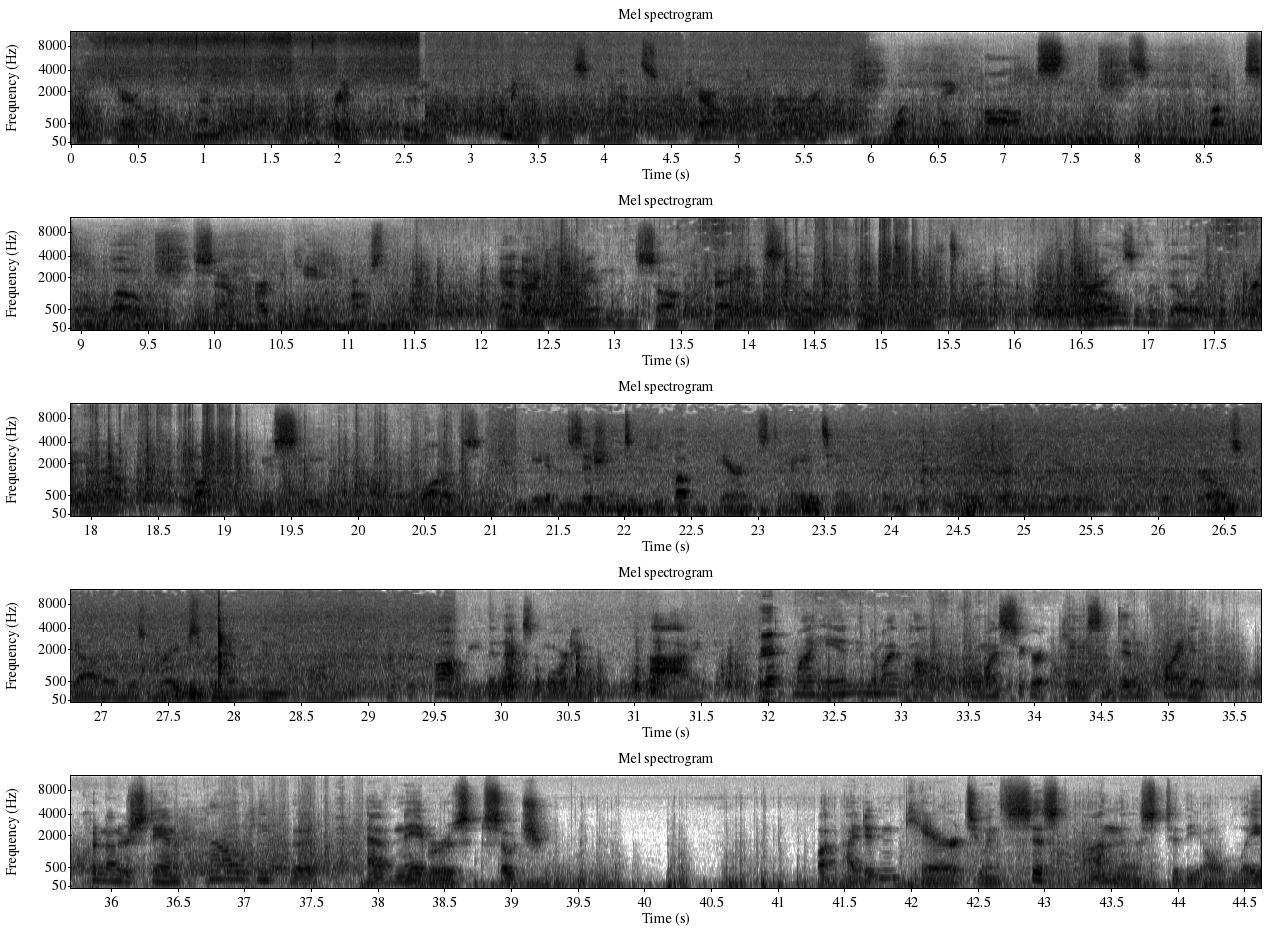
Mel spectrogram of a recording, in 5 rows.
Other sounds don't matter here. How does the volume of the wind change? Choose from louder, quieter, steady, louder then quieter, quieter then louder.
quieter.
